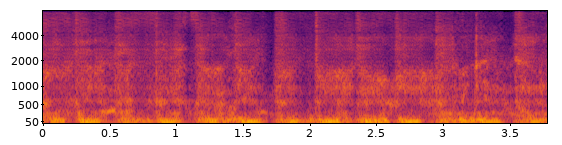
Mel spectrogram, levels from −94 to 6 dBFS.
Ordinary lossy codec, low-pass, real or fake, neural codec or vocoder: none; none; fake; codec, 16 kHz, 1 kbps, FunCodec, trained on Chinese and English, 50 frames a second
